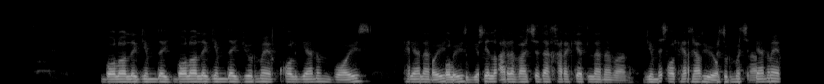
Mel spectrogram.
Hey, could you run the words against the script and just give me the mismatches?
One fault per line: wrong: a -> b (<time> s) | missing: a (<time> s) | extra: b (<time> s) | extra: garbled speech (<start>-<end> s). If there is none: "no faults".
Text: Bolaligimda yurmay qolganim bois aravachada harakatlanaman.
extra: bolaligimda (1.8 s)
extra: garbled speech (4.0-5.0 s)
extra: garbled speech (6.4-7.8 s)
